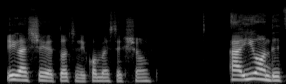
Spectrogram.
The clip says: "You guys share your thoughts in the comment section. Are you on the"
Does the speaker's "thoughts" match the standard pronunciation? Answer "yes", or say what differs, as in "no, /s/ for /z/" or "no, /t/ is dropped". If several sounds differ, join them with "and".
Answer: no, /s/ is dropped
